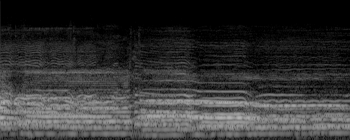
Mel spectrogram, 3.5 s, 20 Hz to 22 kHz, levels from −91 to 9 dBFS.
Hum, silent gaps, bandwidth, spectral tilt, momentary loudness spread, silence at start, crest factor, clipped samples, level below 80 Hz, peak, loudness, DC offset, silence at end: none; none; 11.5 kHz; -5.5 dB/octave; 7 LU; 0 s; 14 dB; under 0.1%; -74 dBFS; -14 dBFS; -29 LUFS; under 0.1%; 0 s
